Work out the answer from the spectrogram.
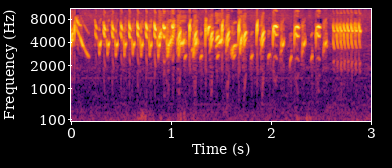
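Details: Continuous goldfinch song for training, dense twittering of quick high notes and sliding whistles, gradually spacing out into separate chirps and ending with a short buzzy trill.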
